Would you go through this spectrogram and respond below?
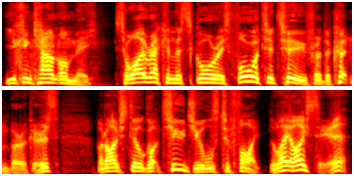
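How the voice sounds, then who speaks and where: A young medieval swordsman for a video game. His delivery is animated and colloquial, with wide swings in pitch and a slightly husky edge. He sounds plain-spoken and earnest, sometimes cheeky, in a close, dry recording. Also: brisk, no room sound. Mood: earnest, determined. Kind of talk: video game voice lines, naturalistic dramatic acting.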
